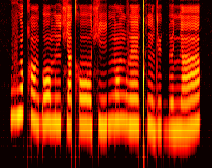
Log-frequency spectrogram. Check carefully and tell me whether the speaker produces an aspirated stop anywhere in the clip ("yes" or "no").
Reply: yes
